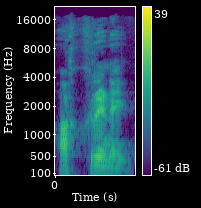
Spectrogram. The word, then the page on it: அஃறிணை: Tamil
